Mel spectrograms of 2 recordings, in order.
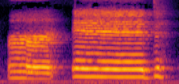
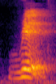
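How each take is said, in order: First: 'Er, id' drawn out sound by sound; stretched word. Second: Said in the usual way. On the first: Shown as a demonstration. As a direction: stretch rid as a long 'Er', then a long held 'id'.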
